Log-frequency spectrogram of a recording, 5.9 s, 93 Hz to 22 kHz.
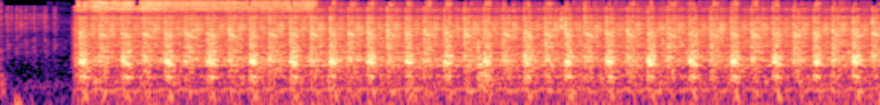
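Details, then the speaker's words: Wrecked Volvo 240 B230 engine, previously stuck, run on starting fluid sprayed into an intake port: catches and chugs in uneven pulses about four a second, jumping around; fuel starvation, not getting enough fuel on its own. "Well, it wants to run. This thing jumps around a lot. Yeah, it's just not getting enough."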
